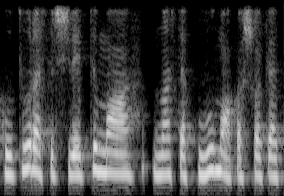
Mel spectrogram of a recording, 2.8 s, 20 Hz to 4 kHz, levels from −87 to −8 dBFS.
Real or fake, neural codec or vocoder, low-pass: real; none; 3.6 kHz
